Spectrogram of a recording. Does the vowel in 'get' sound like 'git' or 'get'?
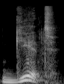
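git. The vowel sounds like 'git'. The speaker calls it wrong. "certain words you may say"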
